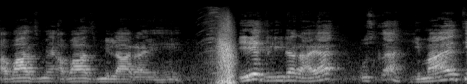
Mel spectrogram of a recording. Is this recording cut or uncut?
cut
